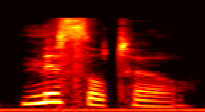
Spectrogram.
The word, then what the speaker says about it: mistletoe: a list of words in which a t- sound is left out note that this list is not complete listen as I say the words bustle Christmas hustle mistletoe whistle wrestle now bustle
